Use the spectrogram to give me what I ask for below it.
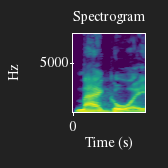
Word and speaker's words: Magoi: Magi, Magoi is how it's pronounced in the original language, traditionally wise men.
